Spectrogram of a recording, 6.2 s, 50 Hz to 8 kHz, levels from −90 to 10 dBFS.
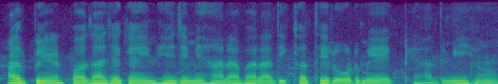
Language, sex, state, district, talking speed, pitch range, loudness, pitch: Hindi, female, Chhattisgarh, Sarguja, 155 wpm, 185-195 Hz, -16 LUFS, 195 Hz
